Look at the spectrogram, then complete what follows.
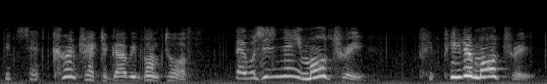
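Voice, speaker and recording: A man's voice: very high voice, wildly swooping pitch, normal speed, full character voice. A man playing a nervous, whining American small-time crook in an old radio crime drama, stammering and slangy. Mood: panicked. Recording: muffled, hissy old radio recording.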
